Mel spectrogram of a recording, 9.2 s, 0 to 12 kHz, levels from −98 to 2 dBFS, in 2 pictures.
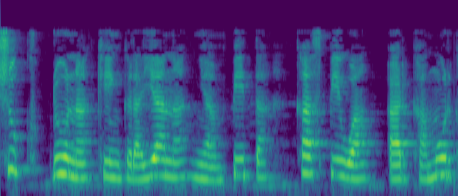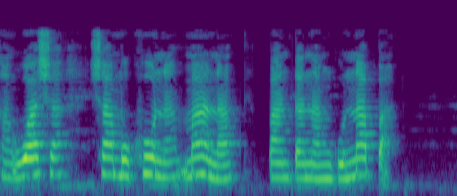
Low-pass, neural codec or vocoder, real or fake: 7.2 kHz; none; real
